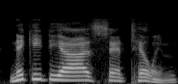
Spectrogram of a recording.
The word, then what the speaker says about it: Nikki Diaz Santillan: we'll get to you Nikki Diaz Santillan did I pronounce that properly yes I believe you have she an illegal alien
